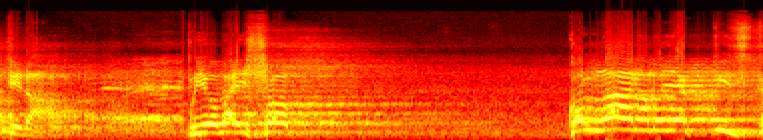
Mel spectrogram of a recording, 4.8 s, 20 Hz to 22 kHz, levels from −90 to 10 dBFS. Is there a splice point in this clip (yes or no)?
yes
